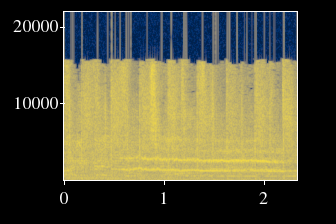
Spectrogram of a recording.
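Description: Car tyres squealing for about a second and a half, over loud rock music.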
